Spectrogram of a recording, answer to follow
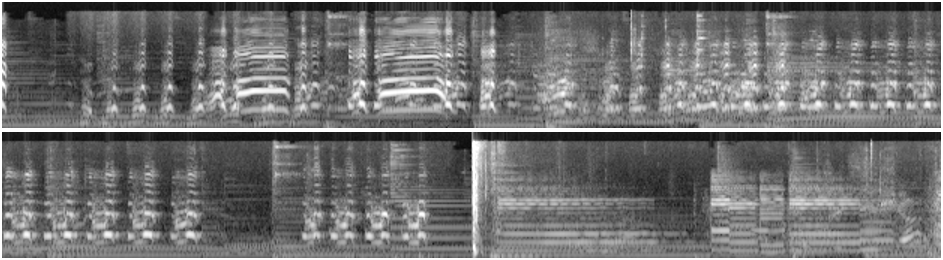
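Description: Canada geese honking and clucking: a few long rising-and-falling honks, then a fast run of short repeated calls, about three or four a second. A single sharp crack about nine seconds in.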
